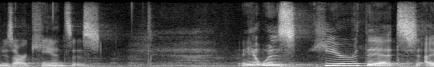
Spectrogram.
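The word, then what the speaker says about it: Arkansas: that but I I know that the right pronunciation is our Kansas it was here that I began my interest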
